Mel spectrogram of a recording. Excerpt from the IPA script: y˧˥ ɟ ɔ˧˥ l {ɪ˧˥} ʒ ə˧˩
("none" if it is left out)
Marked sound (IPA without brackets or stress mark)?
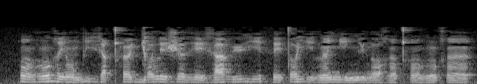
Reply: ɪ˧˩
